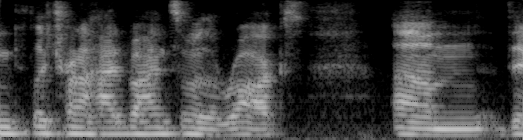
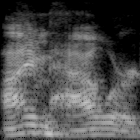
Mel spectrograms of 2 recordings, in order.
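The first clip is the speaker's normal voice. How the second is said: computery, robotic talking-computer voice; 2 semitones lower than usual. A talking octopus introduces himself to a man, computery Howard voice. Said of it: "it's coming on this like really like computery voice".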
